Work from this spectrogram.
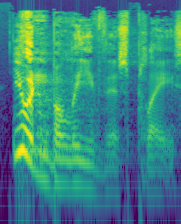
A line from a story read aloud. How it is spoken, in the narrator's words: he snorts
